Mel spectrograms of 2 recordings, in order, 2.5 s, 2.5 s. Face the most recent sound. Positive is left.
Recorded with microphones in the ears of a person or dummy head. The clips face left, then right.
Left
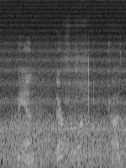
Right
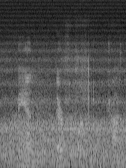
turn(degrees=75)  # may be behind; listen again after turning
